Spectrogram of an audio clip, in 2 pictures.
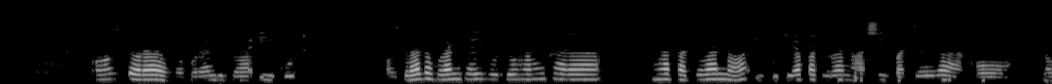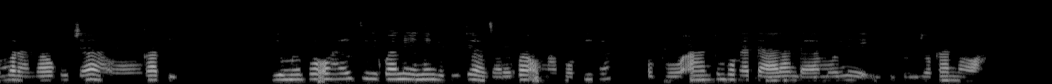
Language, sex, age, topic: Oshiwambo, female, 25-35, finance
